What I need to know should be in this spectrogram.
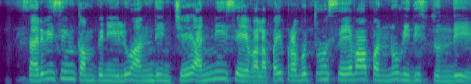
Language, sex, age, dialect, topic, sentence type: Telugu, female, 25-30, Central/Coastal, banking, statement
